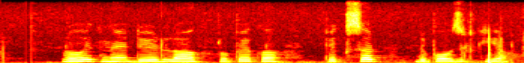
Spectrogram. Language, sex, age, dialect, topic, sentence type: Hindi, female, 18-24, Kanauji Braj Bhasha, banking, statement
